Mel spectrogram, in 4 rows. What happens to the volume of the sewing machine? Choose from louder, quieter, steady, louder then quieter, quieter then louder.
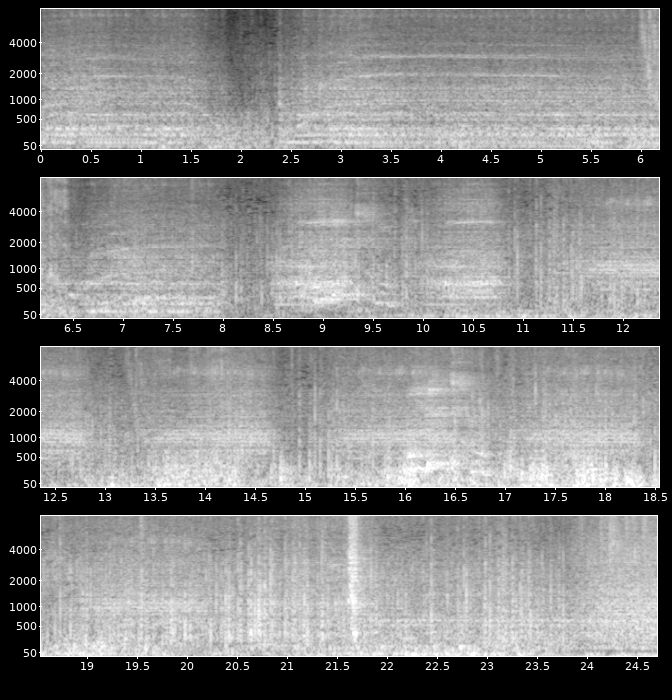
steady.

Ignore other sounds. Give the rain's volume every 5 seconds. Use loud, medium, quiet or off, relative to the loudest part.
quiet, quiet, medium, loud, loud.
